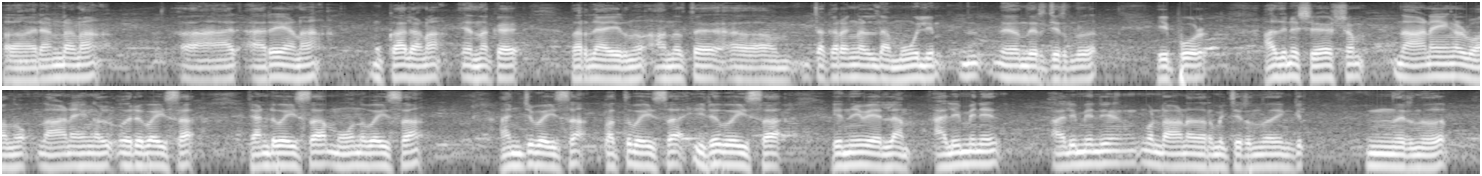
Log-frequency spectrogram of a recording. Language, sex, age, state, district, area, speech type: Malayalam, male, 45-60, Kerala, Kottayam, rural, spontaneous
